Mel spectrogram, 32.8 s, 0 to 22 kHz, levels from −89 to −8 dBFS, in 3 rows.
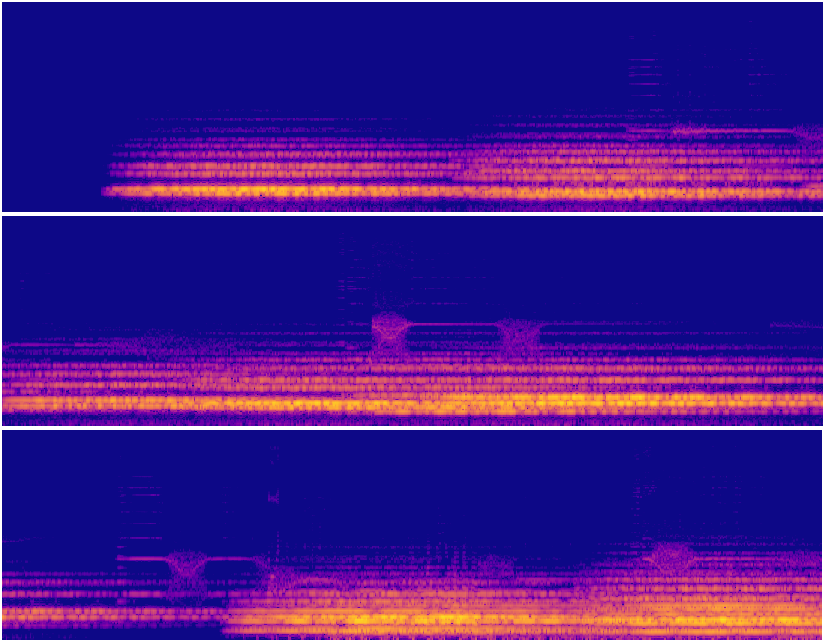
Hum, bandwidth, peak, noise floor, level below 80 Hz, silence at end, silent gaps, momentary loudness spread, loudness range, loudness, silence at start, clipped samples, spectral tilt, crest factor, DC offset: none; 2.8 kHz; -8 dBFS; -54 dBFS; -66 dBFS; 0 s; none; 18 LU; 13 LU; -24 LUFS; 1.5 s; under 0.1%; -12 dB/octave; 16 dB; under 0.1%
